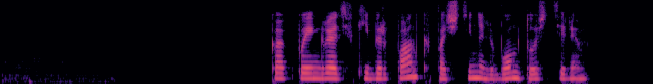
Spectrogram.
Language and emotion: Russian, neutral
